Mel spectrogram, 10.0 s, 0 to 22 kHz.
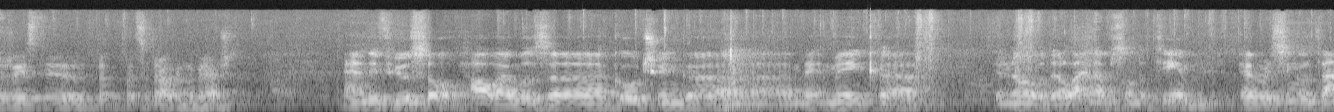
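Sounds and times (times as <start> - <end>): man speaking slowly: 0.0 - 10.0.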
